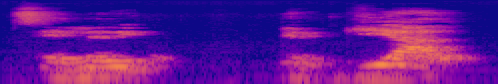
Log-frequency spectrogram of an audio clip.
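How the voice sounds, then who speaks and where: Exhorting preacher, echoey and distant. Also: male voice, mid-range voice, steady tone, takes it slowly, slight background noise. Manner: exhorting, asks the congregation questions. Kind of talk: sermon. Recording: echoey room, voice from far off.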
